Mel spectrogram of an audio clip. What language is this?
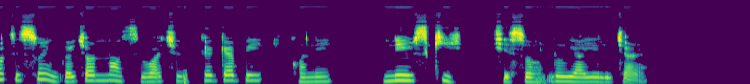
Yoruba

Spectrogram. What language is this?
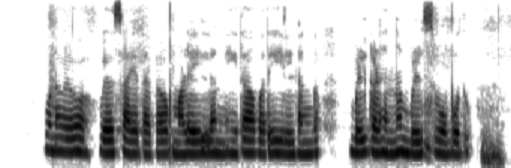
Kannada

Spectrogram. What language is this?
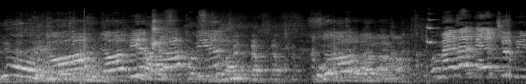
German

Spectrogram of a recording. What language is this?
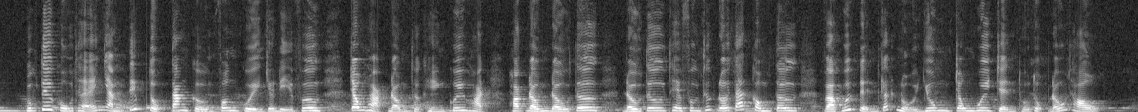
Vietnamese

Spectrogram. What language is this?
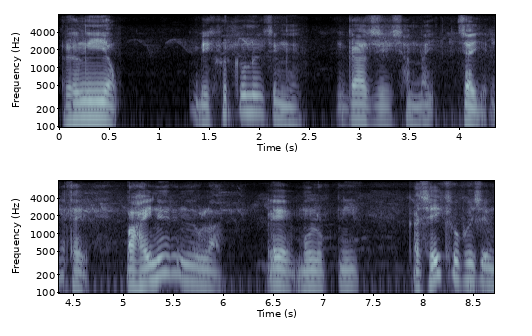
Bodo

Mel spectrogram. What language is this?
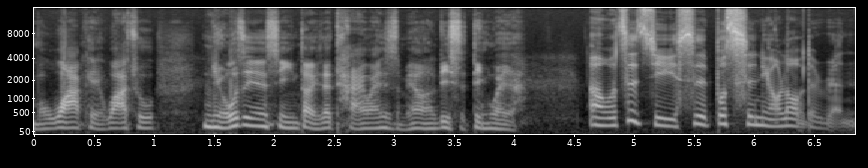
Chinese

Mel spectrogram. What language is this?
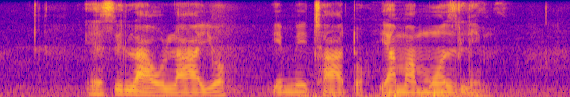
Xhosa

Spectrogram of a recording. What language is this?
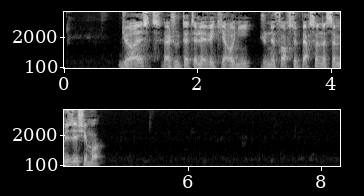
French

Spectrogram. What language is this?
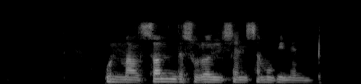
Catalan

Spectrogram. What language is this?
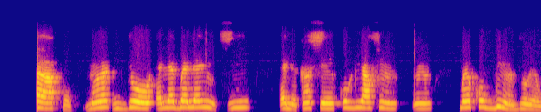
Yoruba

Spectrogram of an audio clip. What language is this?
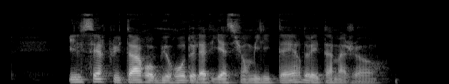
French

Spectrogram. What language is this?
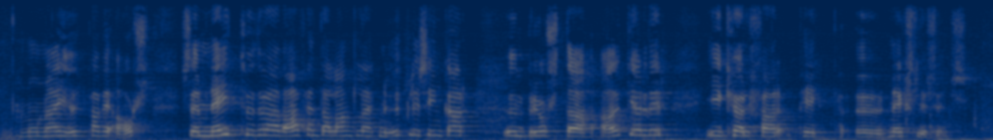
Icelandic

